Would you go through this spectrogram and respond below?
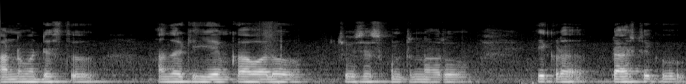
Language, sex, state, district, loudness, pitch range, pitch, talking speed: Telugu, male, Andhra Pradesh, Manyam, -16 LUFS, 115-125 Hz, 120 Hz, 80 wpm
